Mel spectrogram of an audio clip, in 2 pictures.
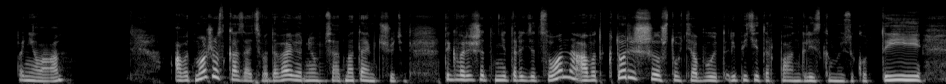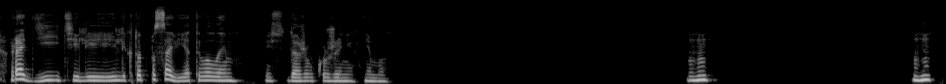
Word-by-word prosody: Поняла. 170 -2 -1 1.1
А 185 - +5
вот 190 +1 -3
можешь 300 +9 +5
рассказать, 210 - 0
вот 170 +1 -5
давай 205 +5 +3
вернёмся, 180 -3 -1
отмотаем 180 -1 0
чуть-чуть 160 -1 -8
вот. 155 - -17 0.3
Ты 220 - -1
говоришь, 210 0 +1
это 200 -1 -2
нетрадиционно, 195 - +2
а 190 - +6
вот 195 0 -2
кто 315 - +2
решил, 265 -7 +4
что 195 +1 -2
у - - -5
тебя 180 +1 -1
будет 175 +3 -3
репетитор 190 -3 -4
по 175 - -5
английскому 165 0 -2
языку? 155 0 -6
Ты, 200 -1 +6 0.3
родители 185 -3 +1
или 180 +1 +1
кто-то 210 +3 -3
посоветовал 190 -4 0
им, 175 -2 -1 0.2
если 170 0 -10
даже 165 0 0
в - - -7
окружениях 160 -2 -4
не 160 - -3
было? 150 -2 -5 3.0
Мгм. 200 +2 +3 2.0
Мгм. 205 +1 +5
185 Hz, 130 wpm, -27 LUFS, 170-200 Hz, 3.0 s, а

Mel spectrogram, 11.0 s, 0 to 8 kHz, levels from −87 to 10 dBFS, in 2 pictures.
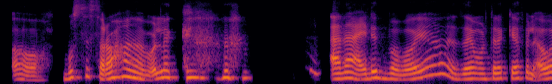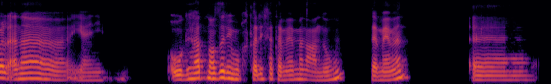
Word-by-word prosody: آه، 155 -4 -3 0.2
بص 235 +6 -2
الصراحة 245 0 +3
أنا 220 -7 +5
باقول 175 +7 +2
لك 240 0 +1
كده 235 0 +2 1.3
أنا 195 +4 +6
عِيلة 180 +5 +4
بابايا 205 - +1
زي 185 +2 +2
ما 195 - -2
قلت 190 +1 -2
لك 200 +1 +1
كده 205 0 +1
في 210 - -4
الأول 200 +3 +3
أنا 195 0 0 0.4
يعني 140 +6 -12 0.6
وجهات 195 +6 +1
نظري 205 +1 +4
مختلفة 180 +1 -3
تمامًا 165 +2 -5
عنهم 150 +8 -5 0.3
تمامًا 155 - -1 0.7
آآ 150 0 -6
190 Hz, 140 wpm, -24 LUFS, 165-220 Hz, 1.3 s, أنا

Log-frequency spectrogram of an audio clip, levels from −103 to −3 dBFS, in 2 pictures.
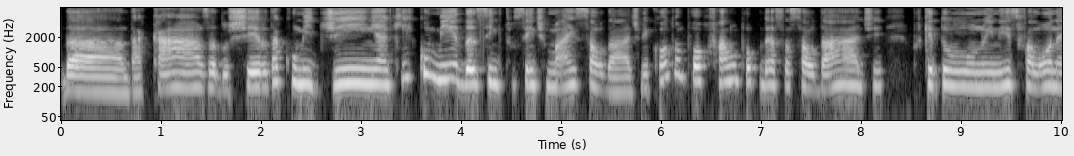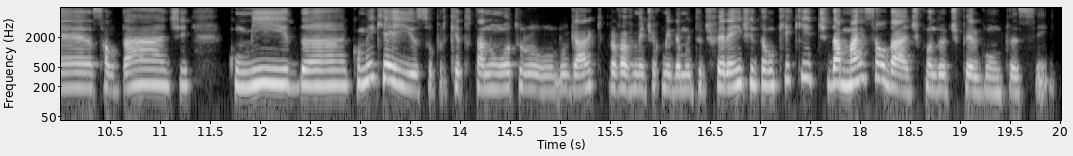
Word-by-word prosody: da 160 -3 +2
da 155 +1 -7
casa, 195 +2 0
do 175 -1 -8
cheiro, 195 +3 +3
da 250 - -1
comidinha, 230 -1 +1
que 300 +8 -7
comida, 285 - +2
assim, 225 +1 +10
que - - -16
tu 220 - -15
sente 220 -1 +3
mais 210 +3 0
saudade?" 155 -7 -2
Me 180 - -10
conta 285 - -5
um 345 - -7
pouco, 260 -4 +1
fala 240 +2 -1
um 275 - -7
pouco 240 -3 -5
dessa 215 -1 -3
saudade, 200 +2 +1 0.3
porque 225 - -3
tu 225 +1 -2 0.3
no 195 0 -4
início 200 +3 +1
falou, 205 0 -2
né, 195 -1 -4
saudade, 210 +3 -2 0.4
comida, 215 0 0
como 240 +2 -2
é 305 - -5
que 295 0 -1
é 280 - +7
isso? 185 -6 -1
Porque 205 -2 -7
tu - - -12
está 185 - -4
em 180 - -5
um 185 0 -5
outro 185 -3 -5
lugar 180 +2 -4
que - - -19
provavelmente 185 -2 -2
a - - -17
comida 180 -2 -4
é - - -7
muito 175 +1 -7
diferente 205 +5 -1
então 220 -1 -3
o - - -5
que 275 +5 -8
que 300 +2 -5
te 255 - -6
dá 235 0 +5
mais 240 +7 +6
saudade 195 - +1
quando 180 -2 -5
eu 175 - -3
te - - -7
pergunto 160 -1 -5
assim? 155 -1 +3
210 Hz, 190 wpm, -25 LUFS, 185-230 Hz, 0.4 s, assim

